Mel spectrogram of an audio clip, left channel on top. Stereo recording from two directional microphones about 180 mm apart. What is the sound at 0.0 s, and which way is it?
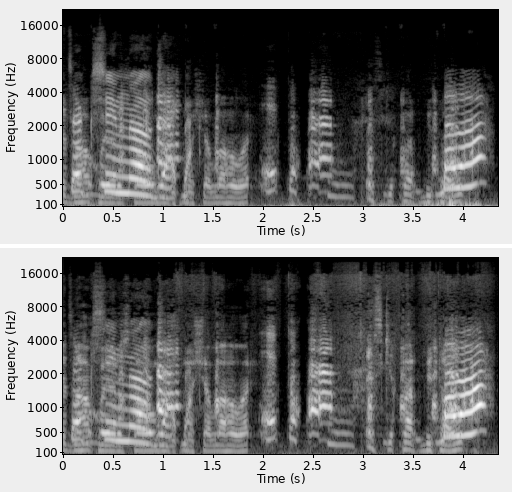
Speech, 50° right (ahead or behind).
